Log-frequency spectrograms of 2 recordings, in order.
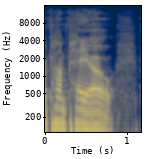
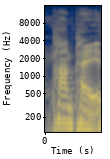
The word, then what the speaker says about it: Pompeii: Is it Pompeii or Pompeo? Pompeo. Ellen Pompeo. – I think it's spelled P-O-M-P-E-I-I. – Pompeii.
